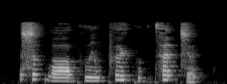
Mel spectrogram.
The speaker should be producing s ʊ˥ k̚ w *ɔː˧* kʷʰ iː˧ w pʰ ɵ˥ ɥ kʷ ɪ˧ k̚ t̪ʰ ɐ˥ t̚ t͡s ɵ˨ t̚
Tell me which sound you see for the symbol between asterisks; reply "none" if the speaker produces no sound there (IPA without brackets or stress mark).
ɔː˧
